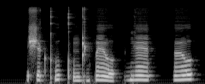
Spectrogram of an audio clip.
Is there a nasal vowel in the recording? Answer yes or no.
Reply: yes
